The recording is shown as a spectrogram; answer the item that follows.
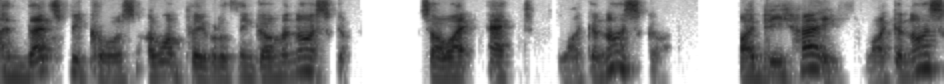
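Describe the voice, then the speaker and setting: A man with a fairly high pitch speaks with very wide pitch swings and big swings in loudness, in a dry, close sound with no echo. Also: moderate pace. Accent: Australian. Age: 60s. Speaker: business consultant and sales trainer. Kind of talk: mentoring talk. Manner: animated.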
